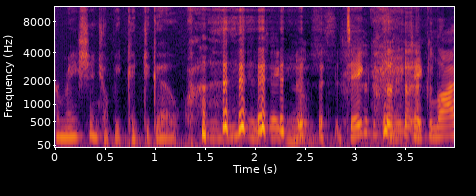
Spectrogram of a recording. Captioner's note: laughter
